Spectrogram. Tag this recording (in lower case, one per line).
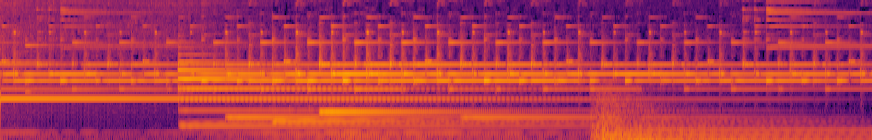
percussion
music
marimba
